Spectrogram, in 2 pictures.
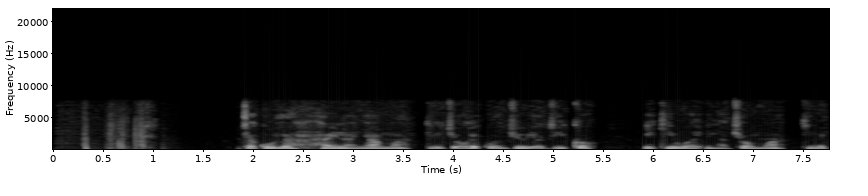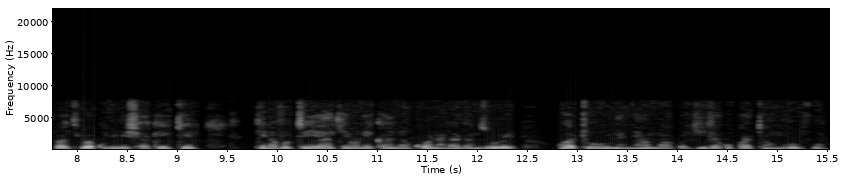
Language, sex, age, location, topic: Swahili, male, 18-24, Mombasa, agriculture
